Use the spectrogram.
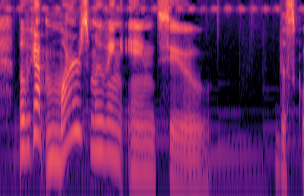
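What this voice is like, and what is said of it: Usual voice. Nothing is said of it.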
